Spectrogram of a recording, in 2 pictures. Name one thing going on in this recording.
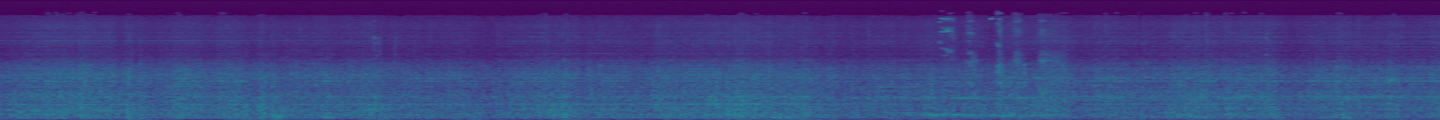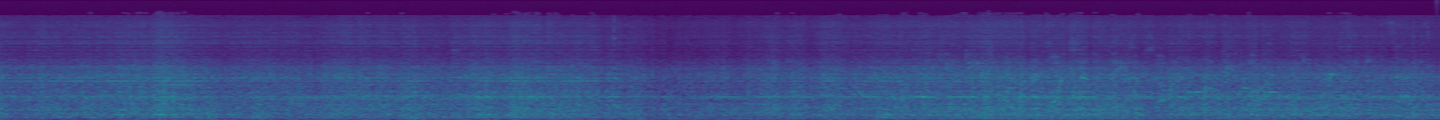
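A large truck's engine drones steadily.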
